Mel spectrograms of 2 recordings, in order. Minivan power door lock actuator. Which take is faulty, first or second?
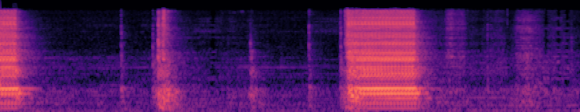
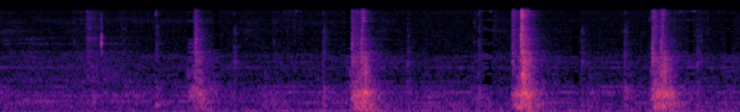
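first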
